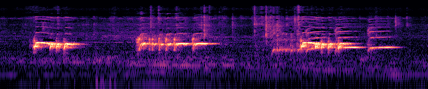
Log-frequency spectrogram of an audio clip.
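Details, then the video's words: Local zebra dove in strong, loud-voiced song used as a lure for trapping birds: three rolling, trilled coo phrases of about a second each, low and steady in pitch, spaced roughly two seconds apart in a quiet setting. "PERKUTUT LOKAL GACOR UNTUK PANCINGAN SUARA BESAR AMPUH BUAT PIKAT"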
